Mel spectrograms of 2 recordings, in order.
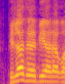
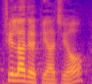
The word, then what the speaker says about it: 빌라델비아: 빌라델비아라고 하는 말은 원래 본 발음은 필라델피아지요.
